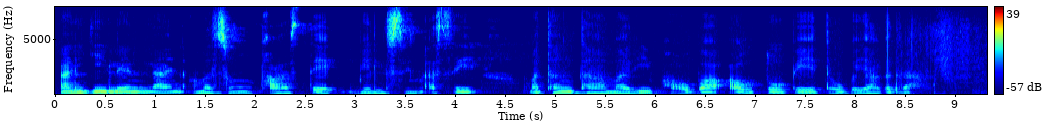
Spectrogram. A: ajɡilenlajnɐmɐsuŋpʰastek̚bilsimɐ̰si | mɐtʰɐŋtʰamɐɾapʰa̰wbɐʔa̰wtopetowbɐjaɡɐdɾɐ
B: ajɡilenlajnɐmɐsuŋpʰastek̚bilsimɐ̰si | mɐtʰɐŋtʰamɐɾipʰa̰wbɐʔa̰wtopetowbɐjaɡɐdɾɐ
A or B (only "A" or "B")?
B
